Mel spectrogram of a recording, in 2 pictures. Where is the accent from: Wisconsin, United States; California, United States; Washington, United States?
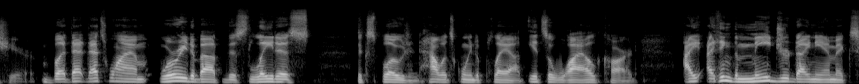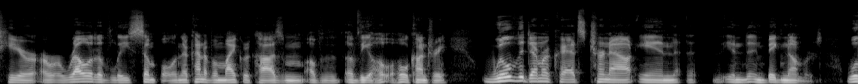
Wisconsin, United States; I mean, you know, in my home state, my home state has been, you know, horrifically disillusioning and soul crushing to watch what's happened here.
